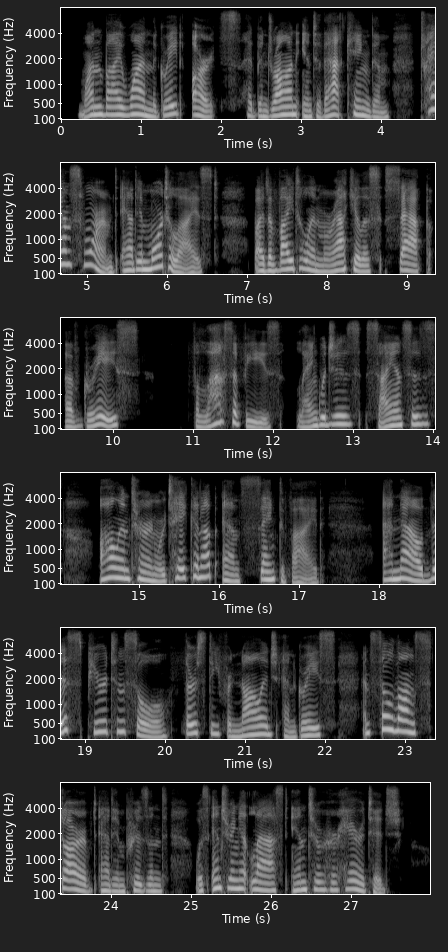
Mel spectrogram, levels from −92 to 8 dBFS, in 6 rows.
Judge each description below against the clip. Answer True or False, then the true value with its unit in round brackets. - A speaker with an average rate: False (120 wpm)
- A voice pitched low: False (195 Hz)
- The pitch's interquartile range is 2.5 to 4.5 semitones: False (5.3 semitones)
